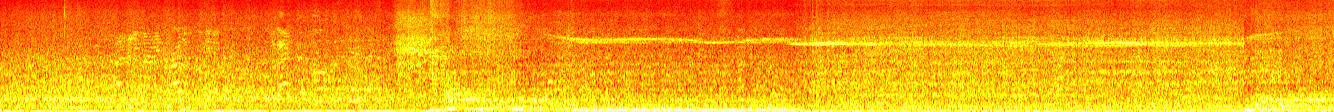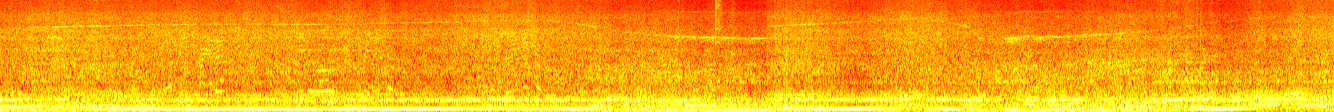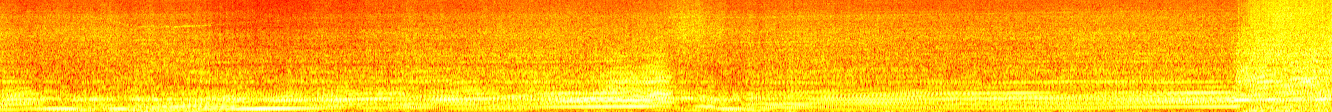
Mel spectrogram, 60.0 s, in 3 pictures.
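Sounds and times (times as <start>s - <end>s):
car engine revving: 0.0s - 60.0s.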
